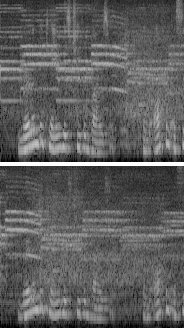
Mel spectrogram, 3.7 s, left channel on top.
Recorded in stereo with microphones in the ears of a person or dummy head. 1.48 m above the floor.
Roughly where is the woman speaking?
Left.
